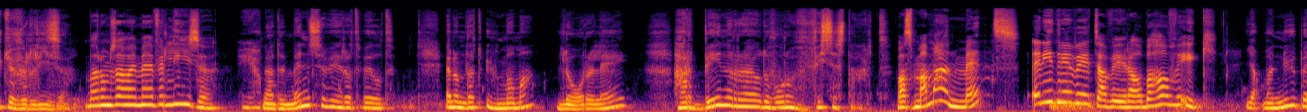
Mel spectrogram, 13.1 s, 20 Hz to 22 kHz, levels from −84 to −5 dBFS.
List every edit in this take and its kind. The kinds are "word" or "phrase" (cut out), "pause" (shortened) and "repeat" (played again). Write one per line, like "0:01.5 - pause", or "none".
0:02.6 - phrase
0:05.4 - pause
0:10.2 - pause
